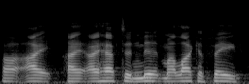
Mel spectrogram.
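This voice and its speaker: A pastor preaching a sermon, shifting from quiet confiding asides to loud emphatic declarations. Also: male voice, on the high side, little pitch movement, brisk, smooth, dull audio.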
